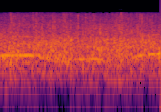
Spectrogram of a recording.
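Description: A brief, dense burst of audience applause welcoming a performer, many hands clapping at a steady, loud level throughout.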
